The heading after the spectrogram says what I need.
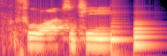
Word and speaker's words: fluoxetine: Now, fluoxetine, am I pronouncing that right?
